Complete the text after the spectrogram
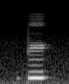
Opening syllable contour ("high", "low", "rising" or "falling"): high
